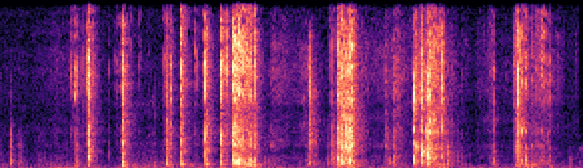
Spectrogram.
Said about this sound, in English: We just need to remove the paper, and the paper's going to come off very easily.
